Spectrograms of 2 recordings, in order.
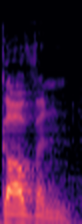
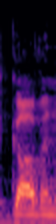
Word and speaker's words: Govan: So it's actually Govan, not Govan. It's Govan, I think, if I've got it correctly.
